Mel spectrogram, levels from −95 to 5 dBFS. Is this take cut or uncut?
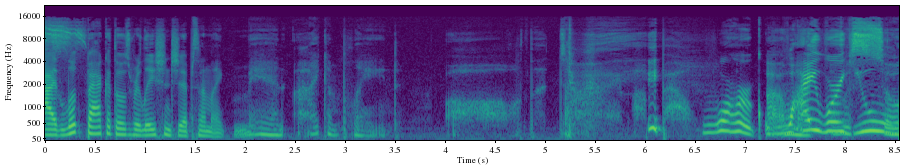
cut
